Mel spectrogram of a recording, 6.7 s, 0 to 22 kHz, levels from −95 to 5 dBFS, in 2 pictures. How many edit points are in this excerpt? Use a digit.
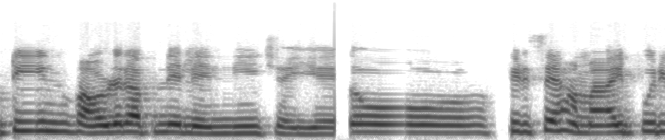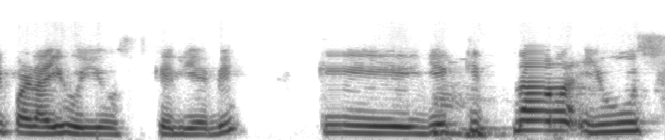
1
